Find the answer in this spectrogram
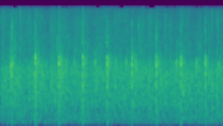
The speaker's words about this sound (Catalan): Així que un aplaudiment per a tots els que han presentat treballs en aquest festival.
